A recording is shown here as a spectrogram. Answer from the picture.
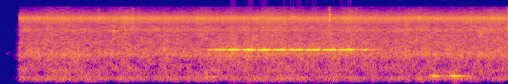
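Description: Faint background hiss with a single steady high-pitched tone, pulsing in loudness, that lasts about two seconds in the middle, followed by two short low blips near the end.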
